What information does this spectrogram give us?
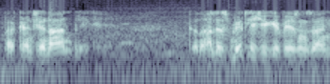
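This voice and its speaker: A man's voice: medium pitch, steady tone, fairly quick, phone-quality sound, a little hiss or hum, lightly acted. An actor playing a sober, cautious ex-policeman and loyal friend in a radio drama, speaking in a dry, matter-of-fact way. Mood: grave. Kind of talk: naturalistic German radio drama dialogue.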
